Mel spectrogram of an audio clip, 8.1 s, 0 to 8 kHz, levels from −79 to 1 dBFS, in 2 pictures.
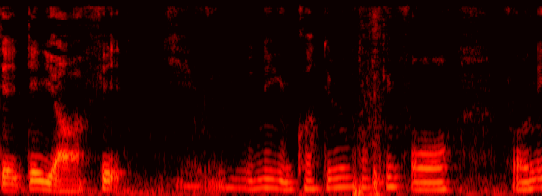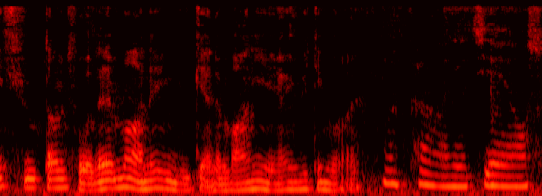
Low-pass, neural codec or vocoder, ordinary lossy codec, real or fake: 7.2 kHz; codec, 16 kHz, 16 kbps, FunCodec, trained on Chinese and English, 50 frames a second; MP3, 32 kbps; fake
